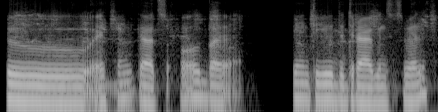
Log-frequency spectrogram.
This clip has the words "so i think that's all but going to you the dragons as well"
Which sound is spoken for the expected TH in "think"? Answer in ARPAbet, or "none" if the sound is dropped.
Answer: T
